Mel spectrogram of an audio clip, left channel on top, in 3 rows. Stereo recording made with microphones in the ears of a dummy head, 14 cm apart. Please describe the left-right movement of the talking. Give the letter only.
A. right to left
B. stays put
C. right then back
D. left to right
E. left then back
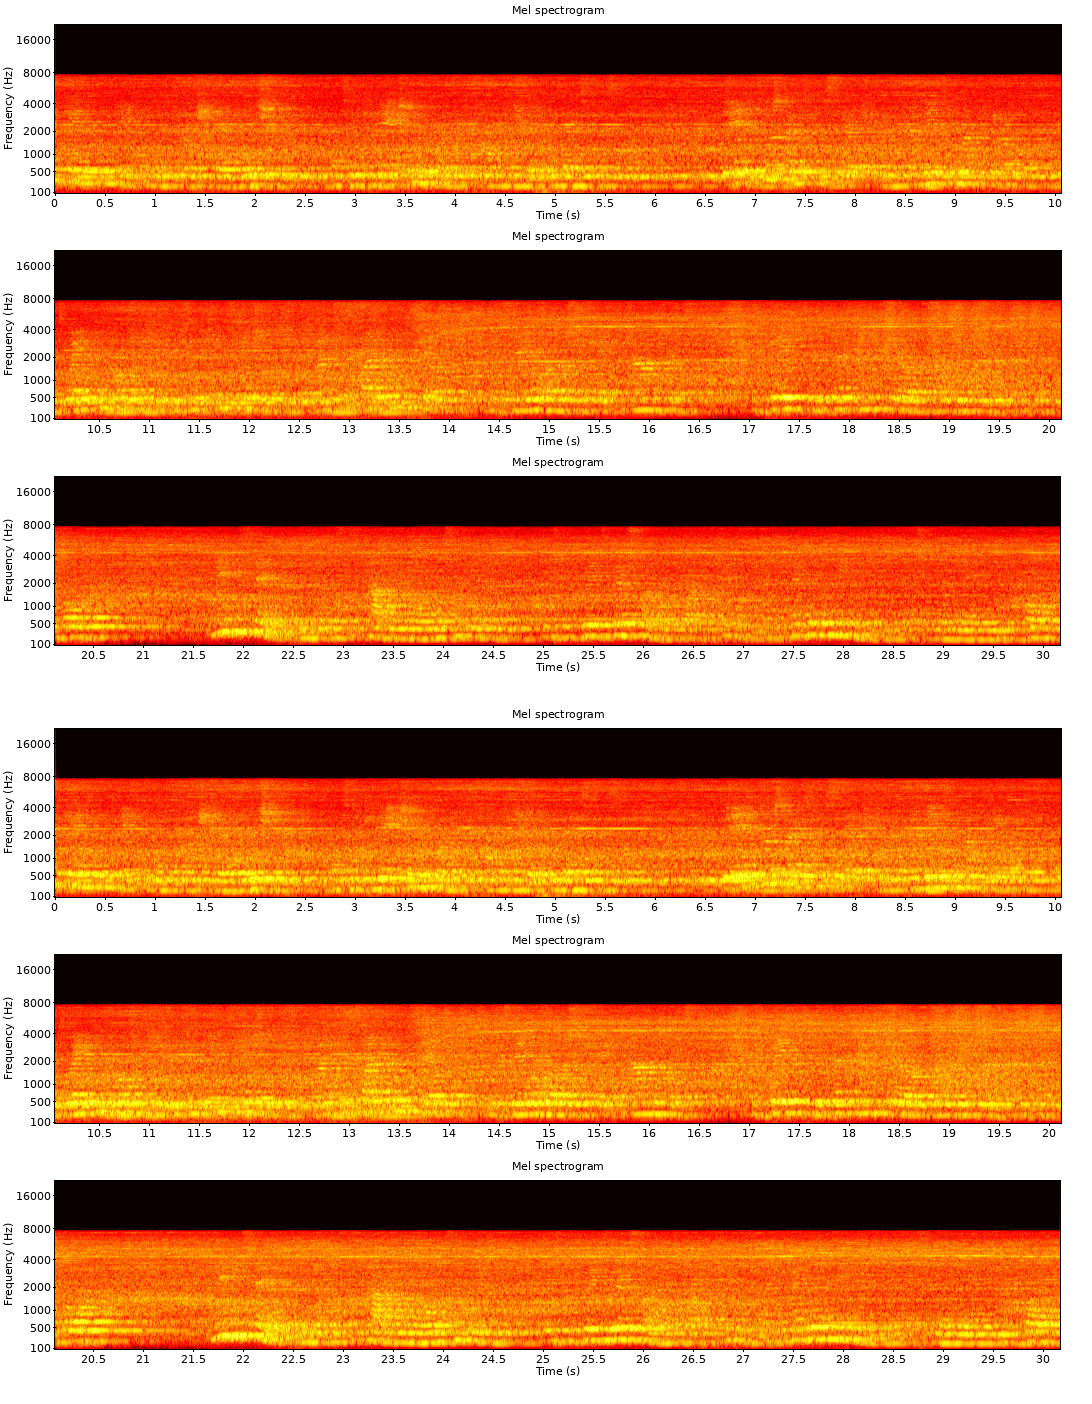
C.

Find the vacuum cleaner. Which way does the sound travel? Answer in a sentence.
In this clip you hear the vacuum cleaner go from the left side to the right.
